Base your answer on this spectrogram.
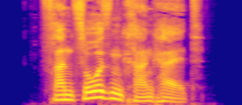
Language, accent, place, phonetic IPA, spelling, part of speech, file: German, Germany, Berlin, [fʁanˈt͡soːzn̩ˌkʁaŋkhaɪ̯t], Franzosenkrankheit, noun, De-Franzosenkrankheit.ogg
- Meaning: the French disease (syphilis)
